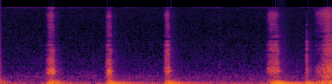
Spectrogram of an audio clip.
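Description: A black foam microphone windscreen is stroked along its side with a small flat makeup brush. Five soft brushing swishes are heard, each a short, breathy rasp with a deep, muffled thump under it. The strokes come at an uneven pace over a quiet background.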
